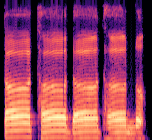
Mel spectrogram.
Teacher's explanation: क्योंकि जब भी आपकी जिह्वा जब त थ द ध न बोलती है, तो जिह्वा आपकी दांतों से टकराती है। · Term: दंत वर्ण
